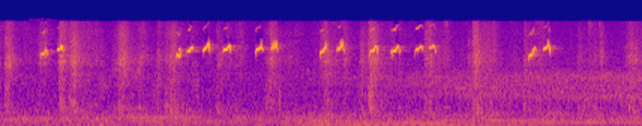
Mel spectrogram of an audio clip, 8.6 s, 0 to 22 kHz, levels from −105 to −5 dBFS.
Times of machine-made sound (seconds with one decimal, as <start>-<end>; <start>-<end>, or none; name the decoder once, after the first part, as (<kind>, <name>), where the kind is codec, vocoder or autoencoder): none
